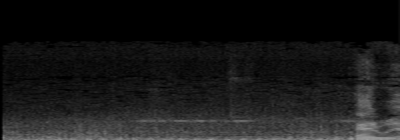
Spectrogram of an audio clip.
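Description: Steady low rumbling background noise, like vehicles or machinery running, with a faint thin high whine for about half a second midway. A woman starts speaking near the end.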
